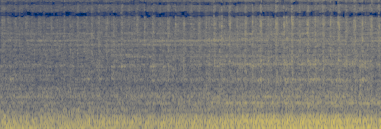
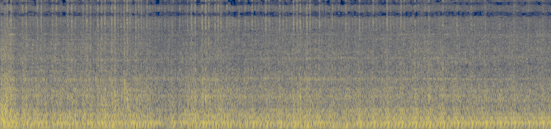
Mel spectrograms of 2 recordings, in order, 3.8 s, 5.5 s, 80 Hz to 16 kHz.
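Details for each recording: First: Jaguar six started: lumpy, uneven idle stumbling about three times a second, running on five cylinders because a loose spark plug lead is not making contact; exhaust also sounds like it is blowing. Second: Engine on the new dyno, started with the dyno's starter motor via a crocodile clip on the 12 V solenoid: the diesel settles into a steady, even clatter at idle with no misses or heavy knocks, running healthy with no load.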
